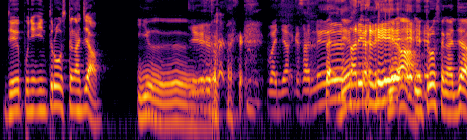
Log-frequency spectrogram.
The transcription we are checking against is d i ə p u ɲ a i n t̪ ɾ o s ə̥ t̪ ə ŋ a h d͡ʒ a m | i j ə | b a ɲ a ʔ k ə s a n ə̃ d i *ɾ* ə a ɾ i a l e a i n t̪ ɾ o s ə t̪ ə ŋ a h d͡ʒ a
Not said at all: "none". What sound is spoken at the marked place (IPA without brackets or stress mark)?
none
